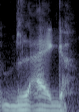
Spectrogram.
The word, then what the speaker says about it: blague: Their word for joke is blague.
